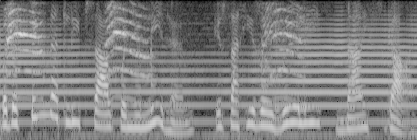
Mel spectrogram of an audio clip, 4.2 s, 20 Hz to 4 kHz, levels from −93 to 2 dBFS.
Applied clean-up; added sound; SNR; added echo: none; Trumpet + Meow; -1 dB; none.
